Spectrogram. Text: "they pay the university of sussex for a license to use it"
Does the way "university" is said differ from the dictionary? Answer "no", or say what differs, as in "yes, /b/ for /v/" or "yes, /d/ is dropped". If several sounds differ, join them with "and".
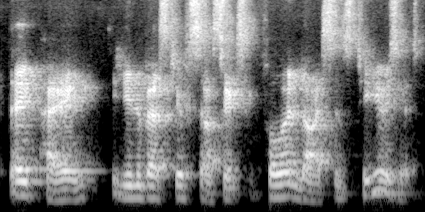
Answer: no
